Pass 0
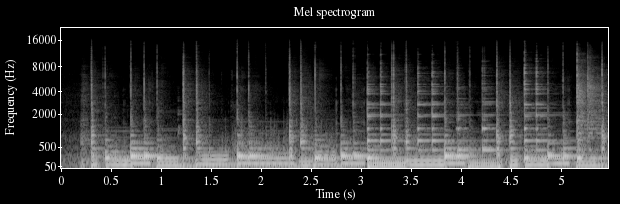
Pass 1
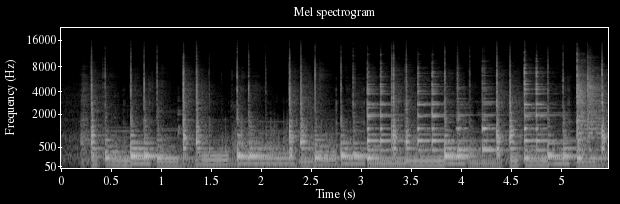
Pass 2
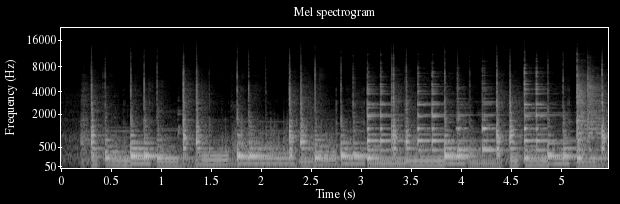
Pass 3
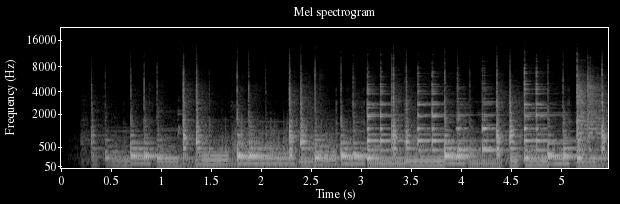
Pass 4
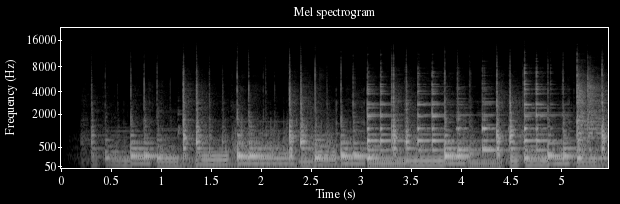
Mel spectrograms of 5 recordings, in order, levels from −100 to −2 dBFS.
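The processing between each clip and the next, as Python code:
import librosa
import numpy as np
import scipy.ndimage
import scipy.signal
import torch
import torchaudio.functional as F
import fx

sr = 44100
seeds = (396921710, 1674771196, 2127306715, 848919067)

y1 = fx.weighting(x, sr, curve='A')
y2 = fx.high_shelf(y1, sr, hz=4000.0, db=-11.0)
y2 = y2 * librosa.db_to_amplitude(1.0)
y3 = fx.fade_in_head(y2, sr, length_s=1.44)
y3 = y3 * librosa.db_to_amplitude(-2.0)
y4 = y3 + 10.0 ** (-19.5 / 20.0) * np.pad(y3, (int(260 * sr / 1000.0), 0))[:len(y3)]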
